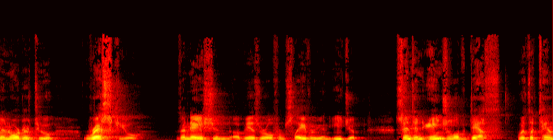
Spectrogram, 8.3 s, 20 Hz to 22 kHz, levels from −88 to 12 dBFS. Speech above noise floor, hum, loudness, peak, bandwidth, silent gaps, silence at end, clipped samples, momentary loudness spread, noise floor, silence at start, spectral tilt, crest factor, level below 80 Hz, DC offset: 46 dB; none; -23 LUFS; 0 dBFS; 16.5 kHz; none; 0 s; under 0.1%; 15 LU; -69 dBFS; 0 s; -5 dB/octave; 22 dB; -78 dBFS; under 0.1%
